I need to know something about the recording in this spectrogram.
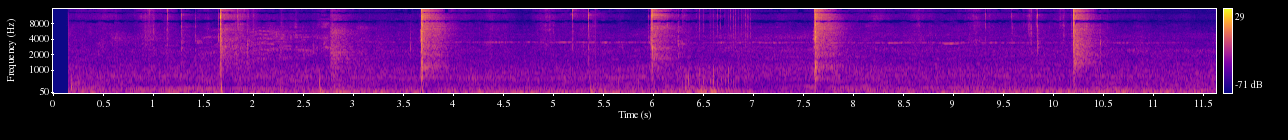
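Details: Needle-free painless anesthesia injector at a hair transplant clinic: several sharp snapping pops at irregular intervals over room noise and faint music, each one a firing of the device.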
